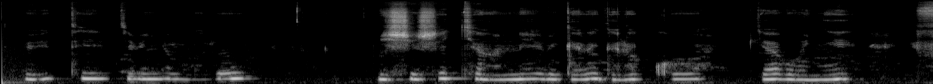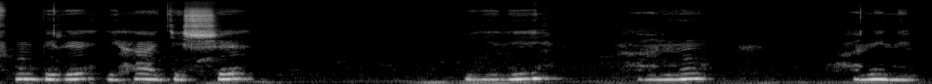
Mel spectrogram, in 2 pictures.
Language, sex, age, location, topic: Kinyarwanda, female, 25-35, Huye, agriculture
